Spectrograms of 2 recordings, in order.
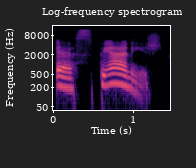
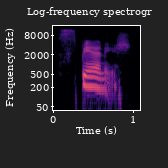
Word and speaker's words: Spanish: También recordar la importancia de cuando una palabra iniciaba con S, seguida de consonante, no lleva sonido de E al inicio, ¿verdad? Entonces nosotros no vamos a decir Spanish, vamos a pronunciar Spanish, Spanish. Solo el sonido puro así de S, ¿verdad? Únicamente.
